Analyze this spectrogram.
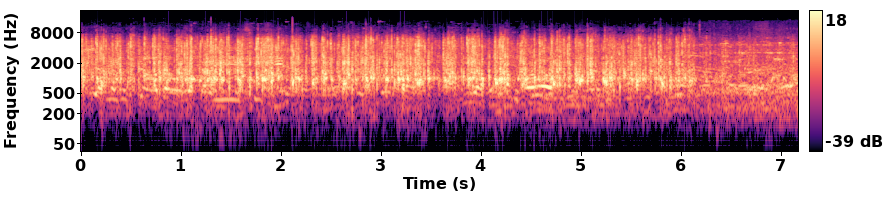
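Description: Horses' hooves clop on a paved road.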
